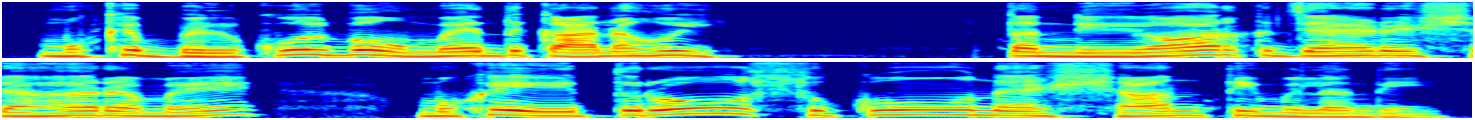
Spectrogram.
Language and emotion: Sindhi, surprised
